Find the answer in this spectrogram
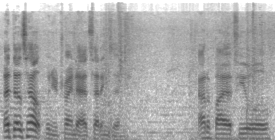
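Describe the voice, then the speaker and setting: A man's voice: mid-range voice, lively intonation, a little fast. A man streaming a factory-building game, chatting casually to himself as he plays, often addressing the machines. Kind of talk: casual gameplay commentary. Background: game music.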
